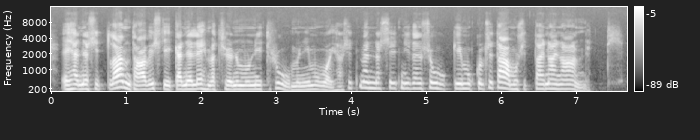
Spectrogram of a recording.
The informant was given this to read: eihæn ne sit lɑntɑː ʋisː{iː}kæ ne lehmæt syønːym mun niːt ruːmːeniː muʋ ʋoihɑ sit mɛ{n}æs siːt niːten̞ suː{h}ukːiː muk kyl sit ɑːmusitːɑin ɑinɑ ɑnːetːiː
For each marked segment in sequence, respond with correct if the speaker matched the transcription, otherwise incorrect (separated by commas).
correct, incorrect, correct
